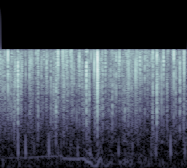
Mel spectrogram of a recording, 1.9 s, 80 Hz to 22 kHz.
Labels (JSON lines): {"label": "biophony, cascading saw", "recorder": "SoundTrap 600 or HydroMoth"}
